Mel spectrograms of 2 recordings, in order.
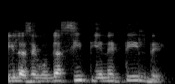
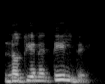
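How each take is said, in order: First: 「sí」を強く押し出し、最後は下げる; 「sí」を際立たせて対比を示す; stress on sí. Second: 「no」を強めて、「tilde」で下げる; 「no」に重みを置き、否定をはっきり言う; stress on no. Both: Shown as a demonstration. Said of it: "La diferencia entre esas dos".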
